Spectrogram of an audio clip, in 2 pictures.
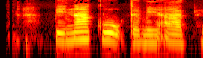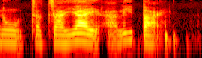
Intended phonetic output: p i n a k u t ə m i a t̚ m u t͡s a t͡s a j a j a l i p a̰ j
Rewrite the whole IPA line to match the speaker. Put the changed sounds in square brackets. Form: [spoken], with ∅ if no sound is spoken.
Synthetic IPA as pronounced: p i n a k u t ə m i a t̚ [n] u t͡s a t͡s a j a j a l i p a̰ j

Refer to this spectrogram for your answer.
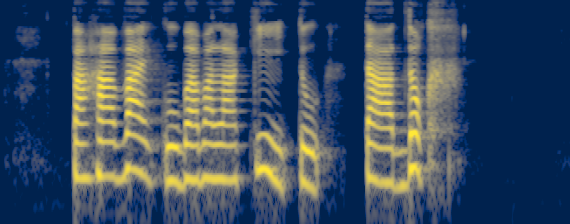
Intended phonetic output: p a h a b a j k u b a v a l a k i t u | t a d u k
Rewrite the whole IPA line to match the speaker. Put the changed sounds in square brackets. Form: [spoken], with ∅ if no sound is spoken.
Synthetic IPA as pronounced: p a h a [v] a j k u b a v a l a k i t u | t a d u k

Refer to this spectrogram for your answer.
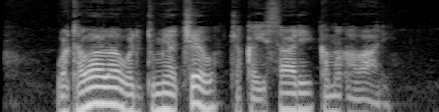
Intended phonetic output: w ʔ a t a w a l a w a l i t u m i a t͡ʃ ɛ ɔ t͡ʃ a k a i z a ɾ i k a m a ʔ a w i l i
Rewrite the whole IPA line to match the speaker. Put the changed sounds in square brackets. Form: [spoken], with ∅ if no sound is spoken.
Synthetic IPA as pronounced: w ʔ a t a w a l a w a l i t u m i a t͡ʃ ɛ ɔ t͡ʃ a k a i [s] a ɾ i k a m a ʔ a w [a] l i

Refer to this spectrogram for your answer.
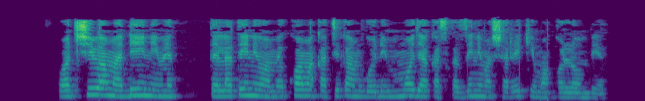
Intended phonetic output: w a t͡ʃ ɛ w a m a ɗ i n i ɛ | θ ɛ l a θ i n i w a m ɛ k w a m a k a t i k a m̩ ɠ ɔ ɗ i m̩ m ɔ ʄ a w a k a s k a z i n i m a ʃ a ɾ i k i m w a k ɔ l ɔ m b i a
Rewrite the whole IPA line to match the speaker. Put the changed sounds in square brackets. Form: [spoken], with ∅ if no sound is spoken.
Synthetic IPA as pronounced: w a t͡ʃ [i] w a m a ɗ i n i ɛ | θ ɛ l a θ i n i w a m ɛ k w a m a k a t i k a m̩ ɠ ɔ ɗ i m̩ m ɔ ʄ a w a k a s k a z i n i m a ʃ a ɾ i k i m w a k ɔ l ɔ m b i a

